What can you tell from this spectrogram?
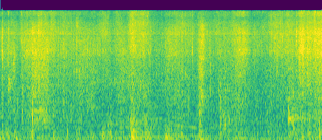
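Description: A plastic bag crinkling and rustling as shrimp are scooped into it with a small plastic basket, with a few light knocks of the plastic basket.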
